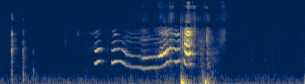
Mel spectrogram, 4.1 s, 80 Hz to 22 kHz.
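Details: Female tortoiseshell cat recorded on 11 September 2022 gives a drawn-out meow that slides downward and then lifts at the end, lasting about a second. Soft thumps and rustling are heard before and after.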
